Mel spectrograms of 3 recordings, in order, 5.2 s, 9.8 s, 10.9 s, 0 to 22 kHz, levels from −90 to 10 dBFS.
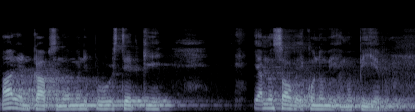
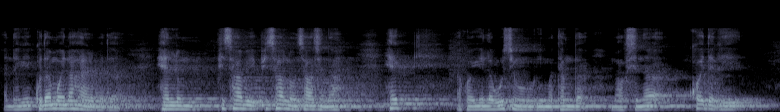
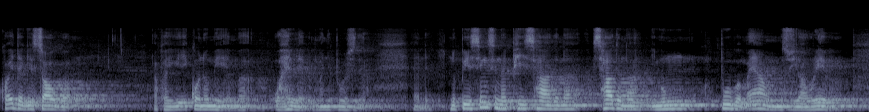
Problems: none marked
